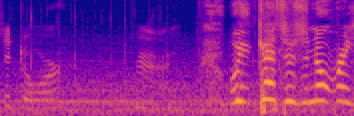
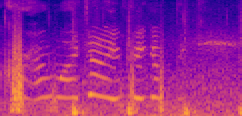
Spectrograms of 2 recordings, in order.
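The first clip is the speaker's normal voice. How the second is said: scared horror game streamer; 7 semitones higher than usual. Real, not acted. Panicking after picking up key.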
